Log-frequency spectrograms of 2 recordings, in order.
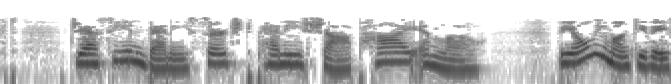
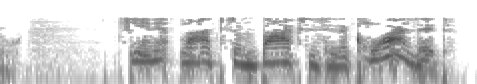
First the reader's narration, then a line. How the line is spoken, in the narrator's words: he whispered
